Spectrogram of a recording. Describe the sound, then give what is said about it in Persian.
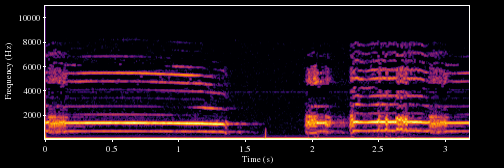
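A rooster crows loudly, a long drawn-out call that breaks off briefly with a sharp click, then resumes in a second burst of crowing. “کسی اگر نداشتم دمار روزه یک خراس می خرید، یک کنیم بجه دو بجه خراس بانگ می داد،”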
